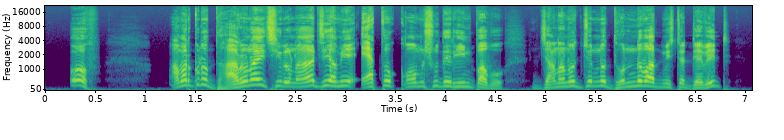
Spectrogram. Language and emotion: Bengali, surprised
